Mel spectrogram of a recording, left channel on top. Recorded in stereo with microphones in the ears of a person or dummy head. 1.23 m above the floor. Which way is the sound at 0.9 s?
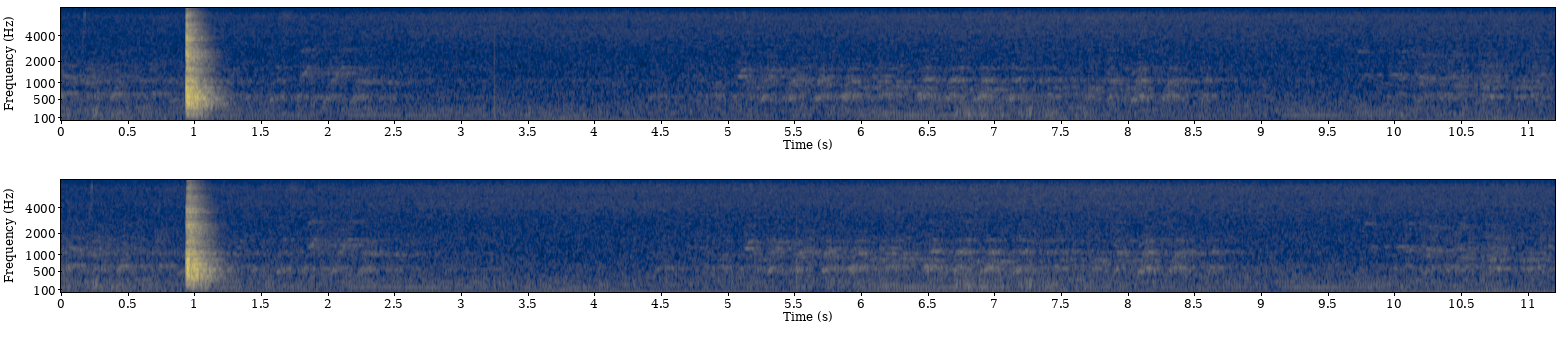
55° left (ahead or behind).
